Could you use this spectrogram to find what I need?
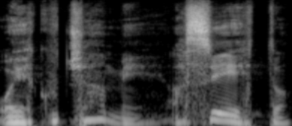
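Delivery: put-on deep voice, very low, very slow, booming. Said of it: "no habla con una voz gruesa".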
